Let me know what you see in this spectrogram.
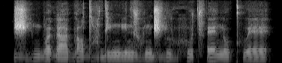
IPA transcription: ʒ i̤˨ m b ʌ˦ ɗ a˧ ɡʷ ʌ˦ dˤ ṳ˦ d i˦ ŋ i˦ n z o̤˦ n d͡ʒ i̤˦ l ṳ˧ h u˦ t͡sʼ ɛ˦ n o˧ kʷʰ ɛ˧

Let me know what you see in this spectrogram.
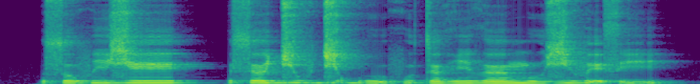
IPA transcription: s o˨ f iː˨ ʑ eː˦ | s œː˧ d͡ʑ u˦˨ v d͡ʑ ɔ̰˦ bʱ ṵ˨ f ṵ˧ t œ˨ ɦ iː˧ ð œː˧ m uː˨ ʑ i˦ v ḛ˧ s ḭ˦

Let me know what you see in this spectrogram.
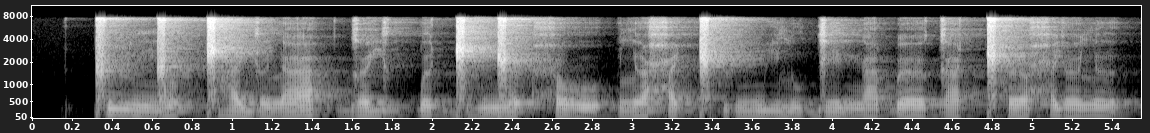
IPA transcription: ǁ ʉ l ŋ͡ǁ o ɡ͡ǁ a j ə l a | ɡ œ j ə k͡p ə ɡ͡ǁ e ŋ͡ǁ œ ʔ ħ o | l ə ħ e ǁʰ ʉ ŋ͡m i l u ɡ e ŋ a ɓ œ ɡ a ǁʰ œ ħ j œ l ə

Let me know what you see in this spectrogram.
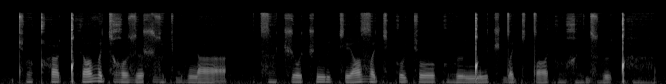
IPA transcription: cʰ o̤ qʰ ɵ ǃʰ ɨ ðˤ e c ʁ o z ɵ ʃ zˤ o̤ c b ɔ̤ ŋ a | t͡s a̤ t͡ʃ o t͡ʃ ŋ ɯ c e zˤ e c k o c oː k o̤ ɹ ŋ͡ǃ ɯ t͡ʃ dˤ o c tˤ a k o̤ χ e̤ d͡z o̤ ɹ ǃʰ a̤

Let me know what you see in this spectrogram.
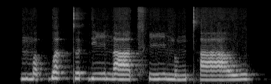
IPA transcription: m ɐ˨˥ p̚ w ɐ˥ t̚ t̪ ɵ˧ t̚ j iː˧ n aː˨˧ t͡sʰ iː˧ n̪ ʊ˨˥ ŋ t̪ʰ aː˨˧ w

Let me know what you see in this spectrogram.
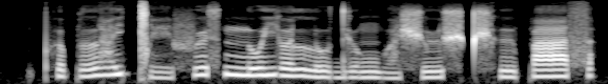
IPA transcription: pʰ ɵ˨ p lː a̤˦ j ǀ e̤˨ f ʉ˦ s nː u˦ j ɵ˦ lː u˨ d ʉ˨ ŋʷ a̤˨ ʃ ʉ˨˦ ʃ t͡ʃʰ ɨ˨ p a˦ s

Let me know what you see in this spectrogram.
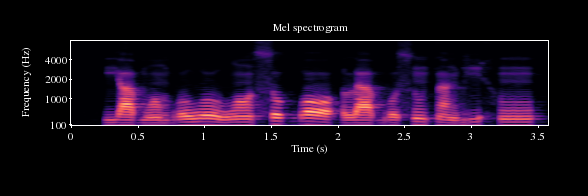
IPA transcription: j a˨ b ɔ̃˨ b o˨˦ w o˦˨ w ɔ̃˧ s o˦ ɡ͡b ɔ˦˨ | l a˨ b o˨ s ũ˧ t ã˨ ɡ͡b i˧ h ũ˧

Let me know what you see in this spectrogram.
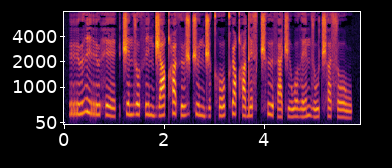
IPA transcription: r ʉ ð i r ʉ h e | t͡ʃ e n z o θ i n d͡ʒ a qʰ u θ ʉ ʒ t͡ʃ ʉ n d͡ʒ ɵ kʰ o kʰ ʉ qʰ u d e s t͡ʃʰ ɨ θ a t͡ʃ ɨ w o ð e n z u t͡ʃʰ ɐ s o w

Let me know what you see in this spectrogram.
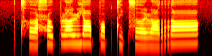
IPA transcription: tʰ ʌː˧ ħ ʊː˧ p ɭ ɑ˦ ɭ j ɑ˦ p ɒ˧ p t i˧ ʔ s ʌː˧ ɭ ɑ˧ r ɑː˦

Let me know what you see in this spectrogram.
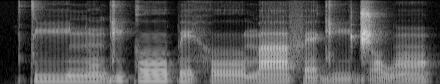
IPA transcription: t iː˨ ɲ ũ˨ ɡ i˦ k oː˦ p e˨ h oː˨ m aː˧ f ɛ˨ ɡ iː˧ d͡ʒ ɔ˨ w ɔ̃˦

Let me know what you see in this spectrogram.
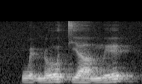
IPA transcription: w ɪ ɖ ɳ o tʲ a m ɪ

